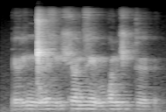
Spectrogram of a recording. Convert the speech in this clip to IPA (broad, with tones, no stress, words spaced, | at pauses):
ɾɘ˧ ɾi˧ŋ͡ǁɘ˨˦zi˨˦ ʃʌ˦nze˦˨ mbɔ˦nd͡ʒi˦kɘ˧ʔ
